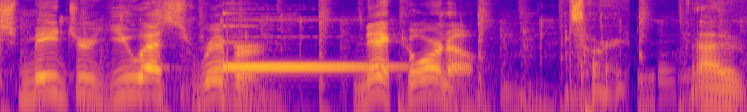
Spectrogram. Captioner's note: bell sounding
